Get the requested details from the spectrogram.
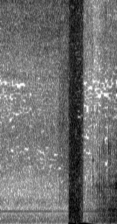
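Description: Air hisses briefly from a valve.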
